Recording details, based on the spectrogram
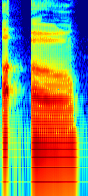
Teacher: it's called a glottal stop and so it's comparable to the sound you make when you go uhoh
